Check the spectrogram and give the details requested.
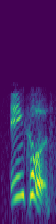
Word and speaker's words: Inkelas: How do you pronounce that? Inkles.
